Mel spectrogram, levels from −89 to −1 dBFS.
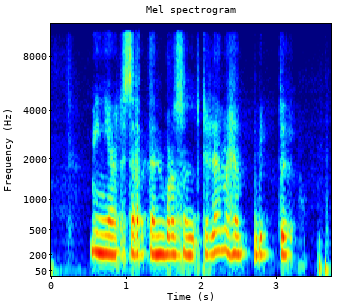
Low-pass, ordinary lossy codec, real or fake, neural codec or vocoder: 10.8 kHz; AAC, 48 kbps; fake; codec, 16 kHz in and 24 kHz out, 0.9 kbps, LongCat-Audio-Codec, four codebook decoder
